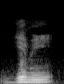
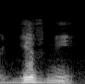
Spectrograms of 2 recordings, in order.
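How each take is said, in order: First: The two words blend into one reduced form. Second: The two words are said fully and separately.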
